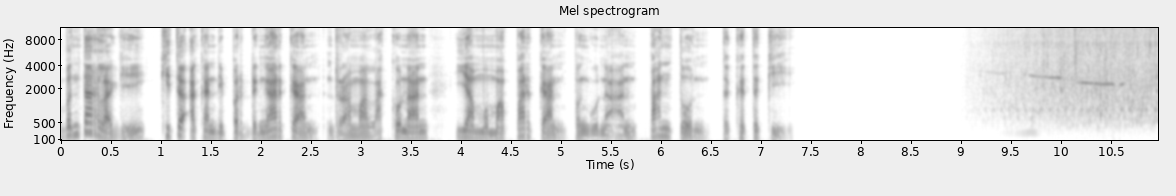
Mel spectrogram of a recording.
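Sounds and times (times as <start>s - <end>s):
speech: 0.0s - 7.4s
river flowing: 9.1s - 10.9s
faint chirps or whistles: 9.2s - 10.8s.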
